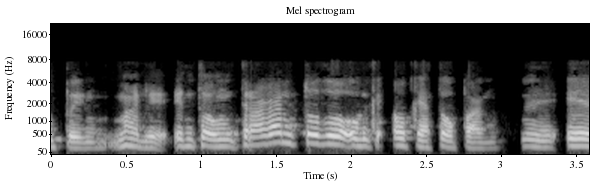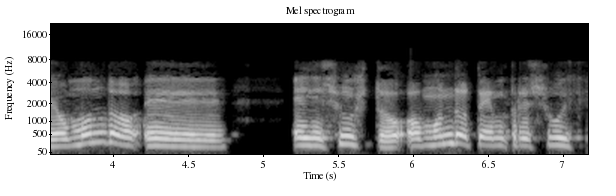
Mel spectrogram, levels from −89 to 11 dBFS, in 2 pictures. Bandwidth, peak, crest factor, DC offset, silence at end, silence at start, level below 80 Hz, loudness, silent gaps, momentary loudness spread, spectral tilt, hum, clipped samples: 7.6 kHz; 0 dBFS; 14 dB; under 0.1%; 0.05 s; 0 s; -62 dBFS; -14 LUFS; 5.15-5.19 s; 7 LU; -4 dB/octave; none; under 0.1%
